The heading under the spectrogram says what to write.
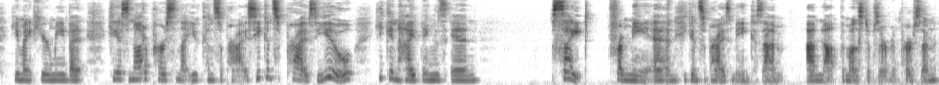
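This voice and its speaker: A quiet, somewhat breathy woman's voice at medium pitch, with fairly even intonation and a moderate pace. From northern Ontario, Canada. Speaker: knitting podcaster. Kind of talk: casual chat. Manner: speaking quietly.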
